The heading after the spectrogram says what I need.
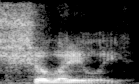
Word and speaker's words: shillelagh: Not the shillelagh. I always heard what is that? It's shillelagh. Okay, shillelagh.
